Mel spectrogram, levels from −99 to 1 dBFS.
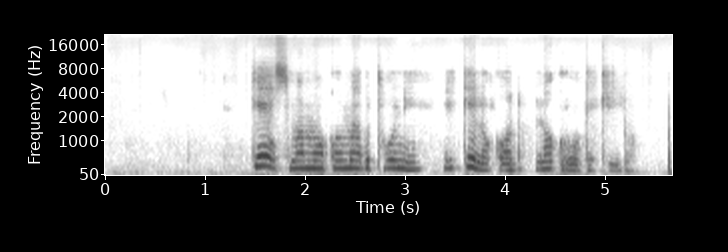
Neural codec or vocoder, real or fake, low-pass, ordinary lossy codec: codec, 44.1 kHz, 2.6 kbps, DAC; fake; none; none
